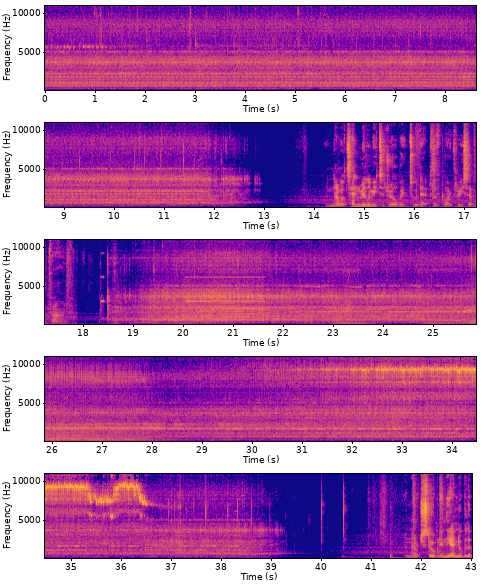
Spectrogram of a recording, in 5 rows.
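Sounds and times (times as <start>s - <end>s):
lathe drilling into metal: 0.0s - 12.9s, 18.5s - 39.3s.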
